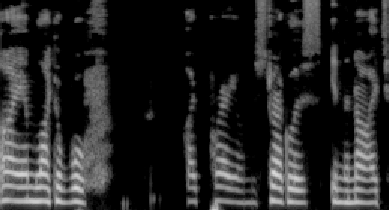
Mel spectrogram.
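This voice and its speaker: A woman's dark, mellow, dramatic voice, monotone and flat, at a very slow pace, with big swings in loudness and a dry, close sound with no echo. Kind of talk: poetry reading, dark gothic verse read aloud like a spooky monologue. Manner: slow, brooding, dramatic.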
